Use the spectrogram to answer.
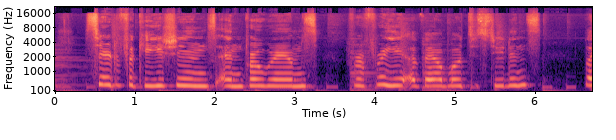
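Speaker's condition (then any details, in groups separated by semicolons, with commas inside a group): Cerebral palsy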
